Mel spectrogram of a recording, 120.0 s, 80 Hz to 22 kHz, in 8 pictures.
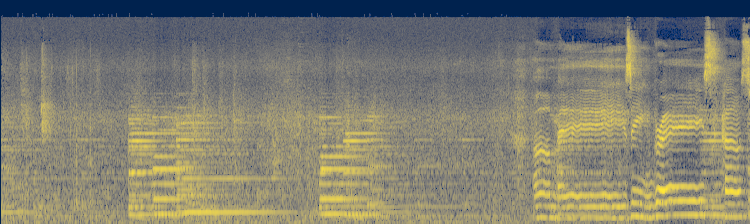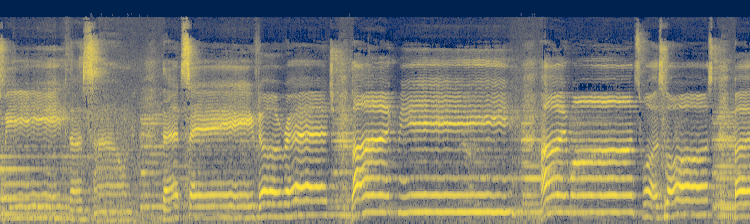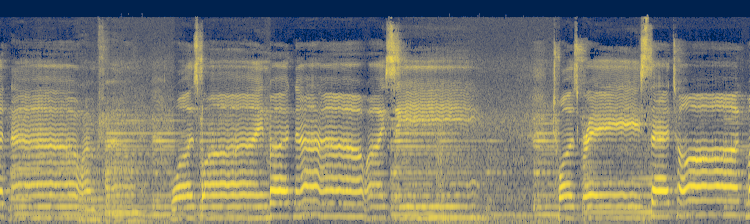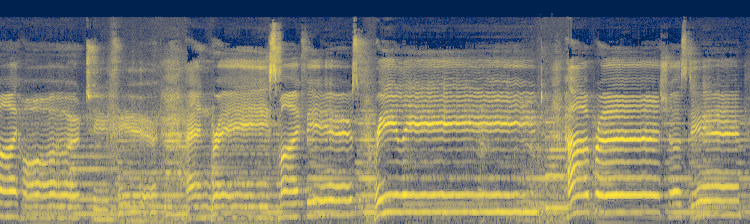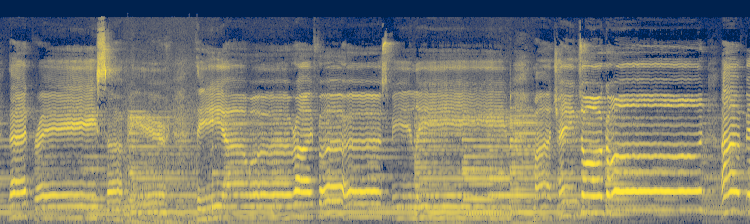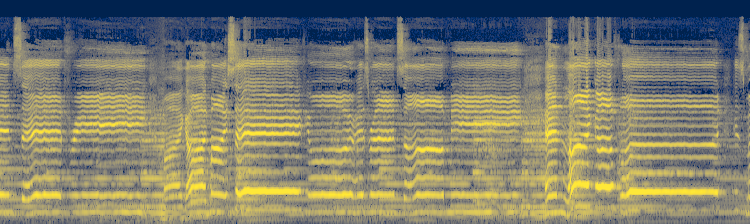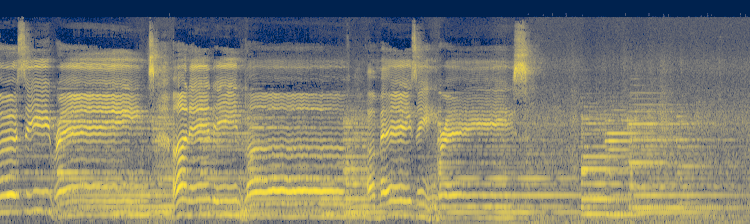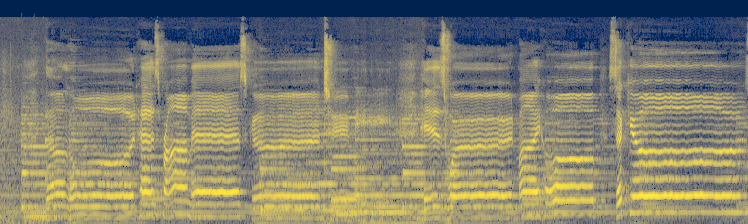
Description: This sermon focuses on Grace in action. The text is from Ephesians 2:8-10.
